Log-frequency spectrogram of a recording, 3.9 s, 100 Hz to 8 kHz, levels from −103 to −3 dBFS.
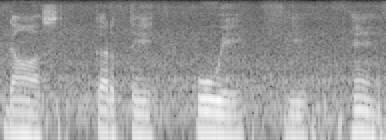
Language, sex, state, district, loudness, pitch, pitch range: Hindi, male, Haryana, Rohtak, -17 LUFS, 115 Hz, 110-125 Hz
